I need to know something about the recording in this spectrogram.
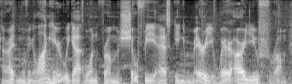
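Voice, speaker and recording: A man's voice: fairly low pitch, animated, measured pace, vocal fry, faint music behind. A man, chatting casually and rambling a bit as he answers viewer questions and covers game news. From Minnesota, USA. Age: mid-20s. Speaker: gaming channel host.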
